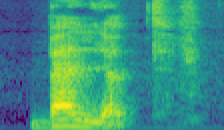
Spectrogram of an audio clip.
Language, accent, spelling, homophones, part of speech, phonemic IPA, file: French, Canada, ballote, ballotent / ballotes, noun / verb, /ba.lɔt/, LL-Q150 (fra)-ballote.wav
- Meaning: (noun) black horehound; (verb) inflection of balloter: 1. first/third-person singular present indicative/subjunctive 2. second-person singular imperative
